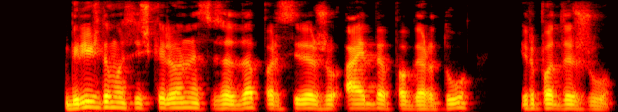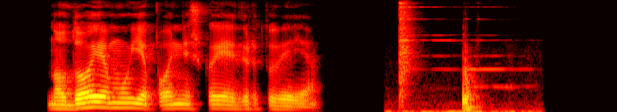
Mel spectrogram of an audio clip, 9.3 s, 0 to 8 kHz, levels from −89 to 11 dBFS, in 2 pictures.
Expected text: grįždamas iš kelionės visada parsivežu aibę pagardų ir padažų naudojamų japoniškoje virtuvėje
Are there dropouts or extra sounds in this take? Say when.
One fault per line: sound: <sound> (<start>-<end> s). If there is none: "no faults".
sound: thud (7.5-8.7 s)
